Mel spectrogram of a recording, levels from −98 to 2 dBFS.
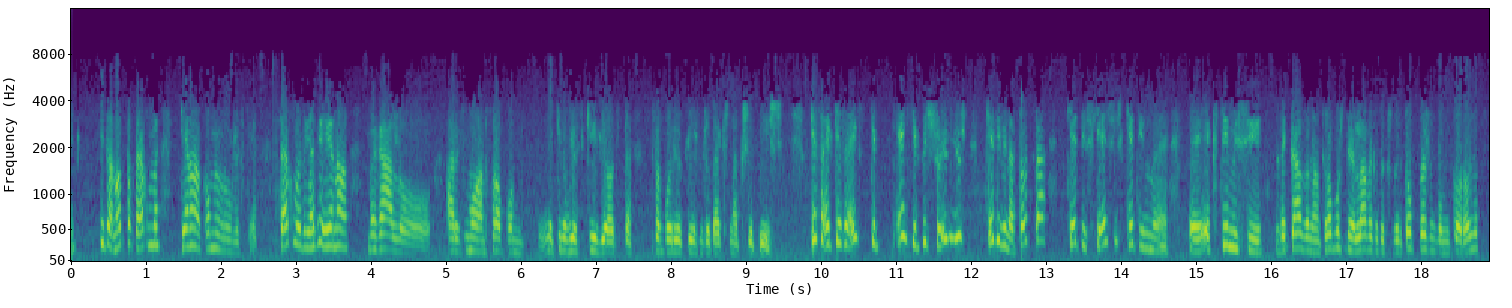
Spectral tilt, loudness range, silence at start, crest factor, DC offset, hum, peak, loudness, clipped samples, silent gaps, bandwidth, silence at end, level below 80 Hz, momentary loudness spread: -8 dB/octave; 2 LU; 0 s; 16 dB; 0.1%; none; -4 dBFS; -19 LUFS; under 0.1%; none; 4.6 kHz; 0.15 s; -56 dBFS; 10 LU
